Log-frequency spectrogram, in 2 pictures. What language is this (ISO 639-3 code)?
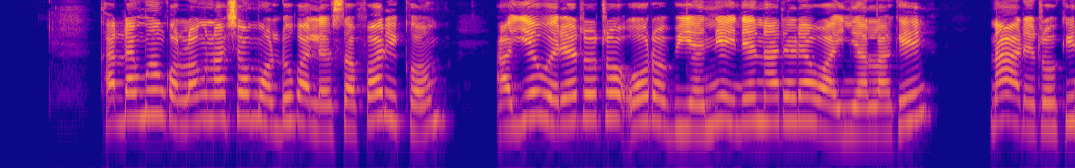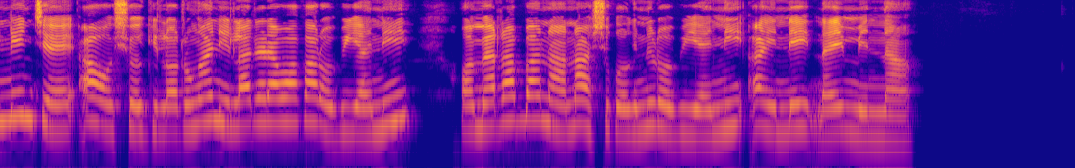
mas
